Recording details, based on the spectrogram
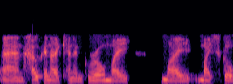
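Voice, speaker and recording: This man has an Irish accent. His intonation is monotone and flat. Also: quiet background. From Ireland. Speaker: medical device regulatory specialist. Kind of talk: interview. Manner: halting. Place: home room. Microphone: video call.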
